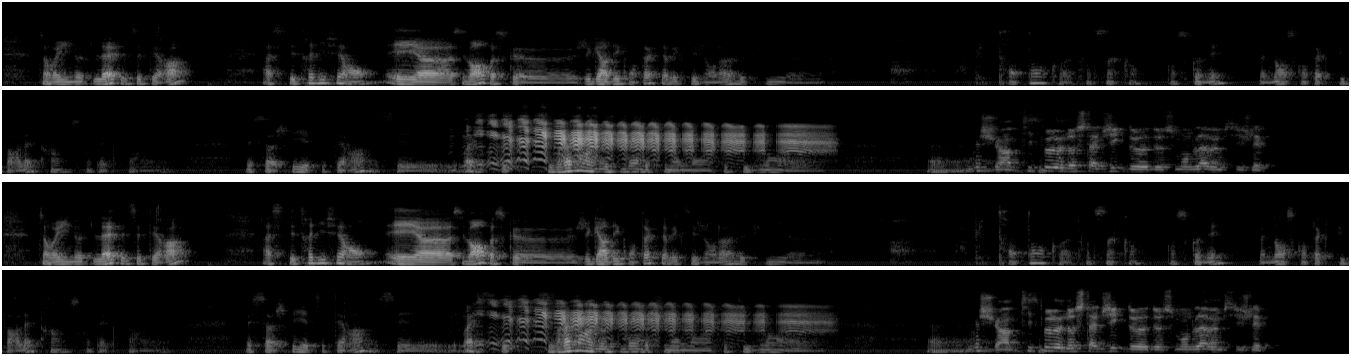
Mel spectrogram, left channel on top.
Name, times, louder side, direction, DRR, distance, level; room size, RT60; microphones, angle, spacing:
voice 1, 0.0-1.8 2.2-8.2 8.9-9.1 9.5-12.2 12.6-22.3 22.7-23.4 23.7-23.8, right 1 dB, 35° right, 1.4 m, -40 dB
Laughter, 18.0-21.8, left 6 dB, 25° left, 0.3 m, -32 dB
voice 2, 23.1-26.1, right 2 dB, 85° right, 1.6 m, -41 dB
9.0 x 7.1 x 3.6 m
head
